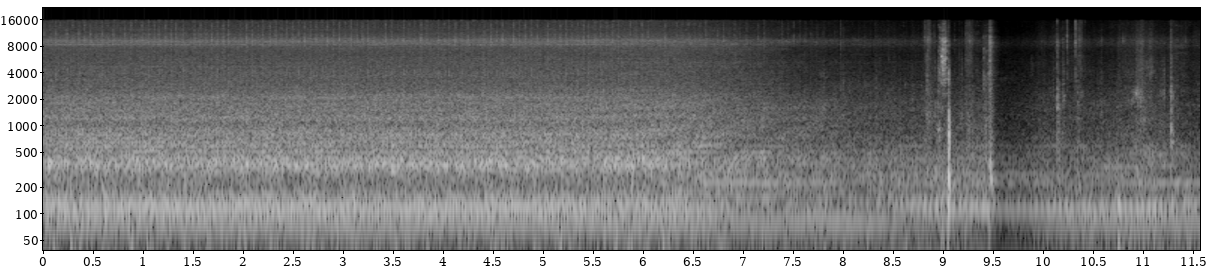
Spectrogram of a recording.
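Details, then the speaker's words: 1996 Honda Civic EK automatic, engine still warm at idle: auxiliary radiator fan runs with a steady airy whoosh for about seven seconds then winds down cleanly, proving the aux fan is not faulty. "Napatunayan natin hindi sira ang auxiliary pan natin ha."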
